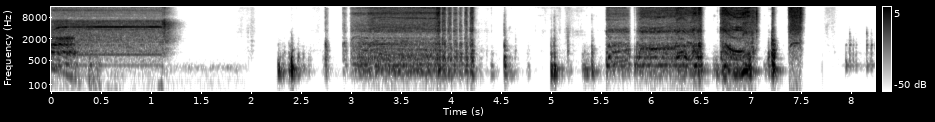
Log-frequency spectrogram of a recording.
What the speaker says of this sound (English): Just going to have to drill a hole in there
